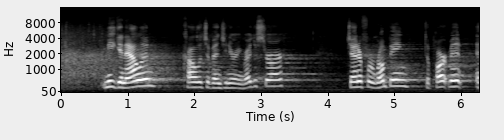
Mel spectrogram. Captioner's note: applause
